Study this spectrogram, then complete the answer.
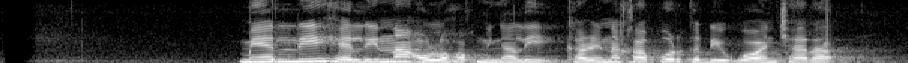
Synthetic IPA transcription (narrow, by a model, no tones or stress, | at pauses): mɛliɦɛlinaɔlɔɦɔk̚niŋalikaɾinakapʊrkərdiwawaɲt͡ʃaɾa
